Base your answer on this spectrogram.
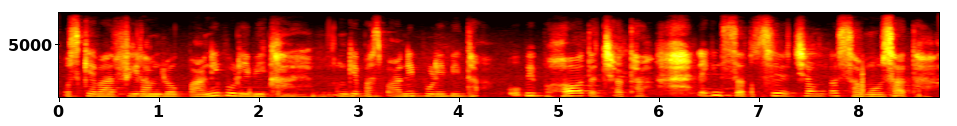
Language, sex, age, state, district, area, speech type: Urdu, female, 30-45, Bihar, Darbhanga, urban, spontaneous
